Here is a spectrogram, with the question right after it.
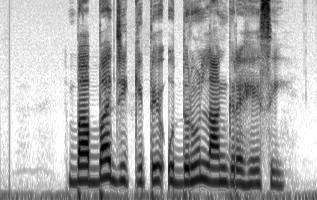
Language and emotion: Punjabi, neutral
